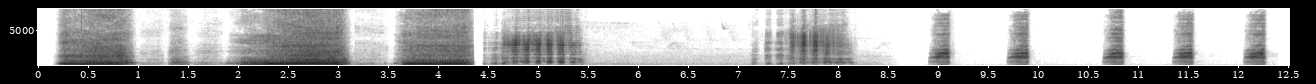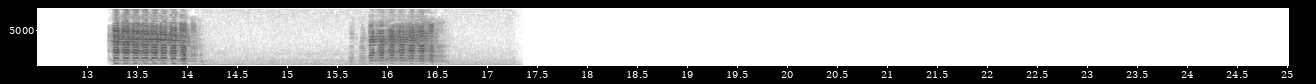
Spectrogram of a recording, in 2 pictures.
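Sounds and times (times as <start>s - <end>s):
bear growling roars: 0.2s - 4.4s
sheep bleating: 4.5s - 5.5s, 7.1s - 8.2s, 13.2s - 14.2s, 15.6s - 16.7s
duck quacking: 8.9s - 10.0s, 10.6s - 12.4s.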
